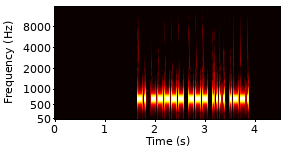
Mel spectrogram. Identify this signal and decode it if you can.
Morse code, heard as a keyed tone, about 36 wpm, 700 Hz. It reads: N0OHP
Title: USA Call Signs - 5 Characters - Repeated 3x - 35wpm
